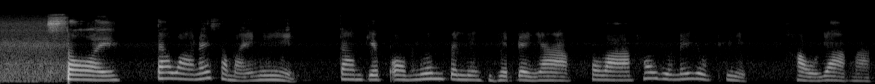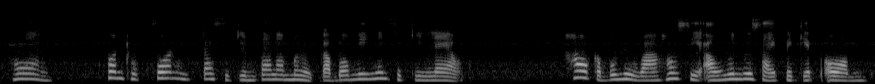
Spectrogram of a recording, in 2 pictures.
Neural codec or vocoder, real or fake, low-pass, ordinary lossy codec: none; real; 10.8 kHz; none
